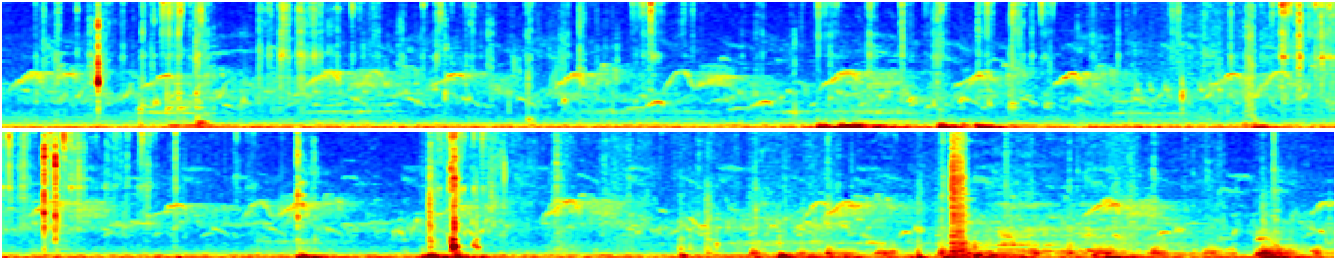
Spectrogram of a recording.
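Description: Quiet outdoor ambience with a bird repeating a short, high chirp over and over, about once or twice a second. A few sharp clicks and knocks break in, the loudest about halfway through.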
